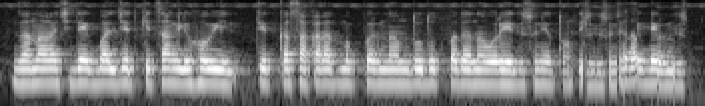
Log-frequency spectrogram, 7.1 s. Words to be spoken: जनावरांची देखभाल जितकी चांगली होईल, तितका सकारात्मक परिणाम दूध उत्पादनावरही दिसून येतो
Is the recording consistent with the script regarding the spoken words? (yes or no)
no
